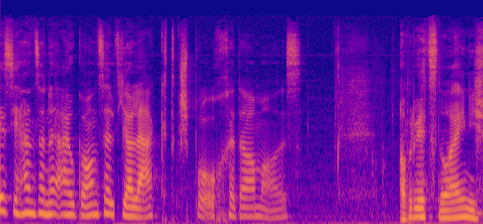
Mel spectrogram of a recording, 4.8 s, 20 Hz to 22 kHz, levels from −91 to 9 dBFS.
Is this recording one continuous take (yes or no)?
no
